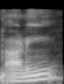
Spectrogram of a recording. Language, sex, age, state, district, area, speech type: Goan Konkani, male, 30-45, Goa, Ponda, rural, spontaneous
